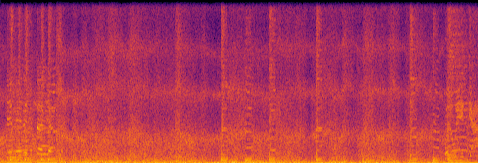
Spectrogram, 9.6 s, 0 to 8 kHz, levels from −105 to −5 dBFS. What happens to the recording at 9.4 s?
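From 9.35 to 9.38 s the sound cuts out for about 30 ms and is replaced by steady noise or near silence before it resumes. This is likely sound dropped by the voice detector, with comfort noise filling the gap. A packet-loss gap would instead sound like silence or a smeared repeat of the preceding sound.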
